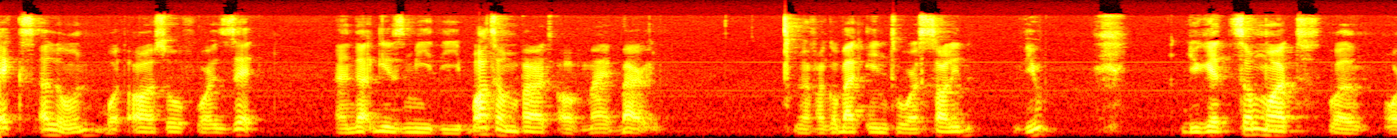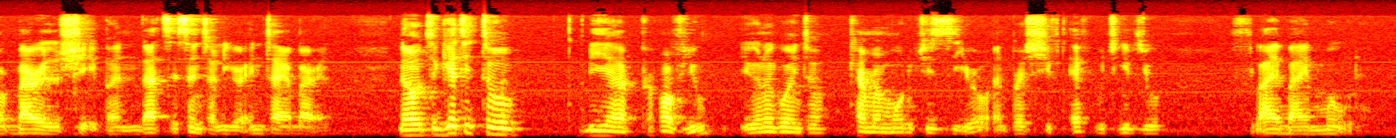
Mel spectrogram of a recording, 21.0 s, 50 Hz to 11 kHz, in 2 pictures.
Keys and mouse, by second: 9.3 z, 13.9 KP_0, 17.5 shift+f.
